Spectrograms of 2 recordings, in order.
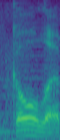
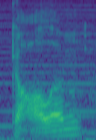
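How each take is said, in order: First: It is said unlike the character's name. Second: It is said like the character's name. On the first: The speaker calls it right. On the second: The speaker calls it wrong.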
